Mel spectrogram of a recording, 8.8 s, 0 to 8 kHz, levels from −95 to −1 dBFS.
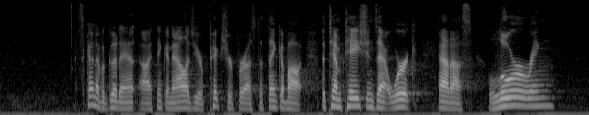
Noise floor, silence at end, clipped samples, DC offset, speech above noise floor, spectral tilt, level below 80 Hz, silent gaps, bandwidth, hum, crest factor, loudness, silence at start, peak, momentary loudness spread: -77 dBFS; 0.55 s; under 0.1%; under 0.1%; 34 dB; -7 dB/octave; -82 dBFS; none; 7.6 kHz; none; 22 dB; -43 LUFS; 1.2 s; -22 dBFS; 13 LU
